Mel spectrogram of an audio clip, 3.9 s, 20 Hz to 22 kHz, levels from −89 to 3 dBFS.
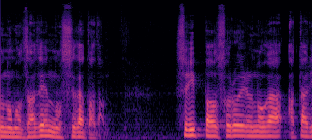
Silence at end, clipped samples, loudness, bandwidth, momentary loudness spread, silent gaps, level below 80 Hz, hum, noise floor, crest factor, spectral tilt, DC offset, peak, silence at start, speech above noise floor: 0 s; under 0.1%; -29 LUFS; 19 kHz; 7 LU; none; -70 dBFS; none; -65 dBFS; 16 dB; -6.5 dB/octave; under 0.1%; -12 dBFS; 0 s; 37 dB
